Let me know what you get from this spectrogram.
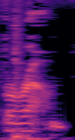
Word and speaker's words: Berowyne: B-E-R-O-W-Y-N-E, which is how they spelled it with ours, and they pronounced it Barone. – Yeah, I've heard Barone. – That's a super Welsh way of spelling it.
